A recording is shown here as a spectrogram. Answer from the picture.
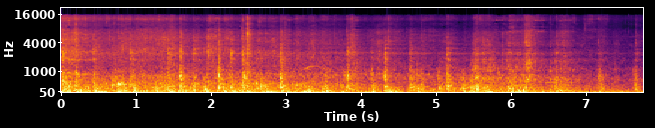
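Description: Passenger train coaches rolling slowly past, their wheels clicking irregularly over rail joints with a low rumble, fading near the end as the last car moves away.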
